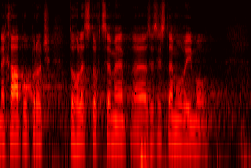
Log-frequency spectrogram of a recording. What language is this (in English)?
Czech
